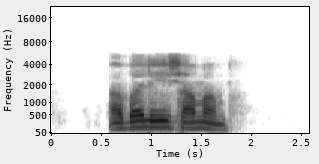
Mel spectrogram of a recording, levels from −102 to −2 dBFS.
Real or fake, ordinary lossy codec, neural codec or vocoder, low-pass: real; AAC, 24 kbps; none; 5.4 kHz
